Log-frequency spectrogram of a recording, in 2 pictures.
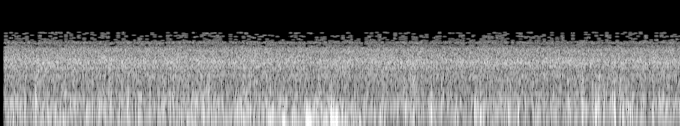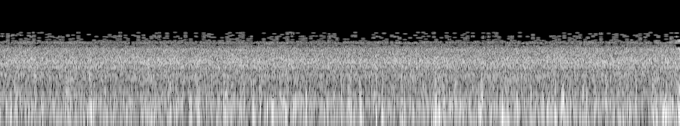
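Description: Steady road and engine noise inside a car's cabin, picked up by a dashcam microphone, as the car drives along and slows to a stop.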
